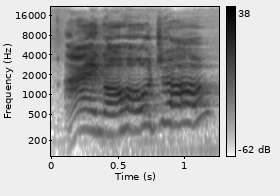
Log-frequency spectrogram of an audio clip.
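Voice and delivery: normal talking voice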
